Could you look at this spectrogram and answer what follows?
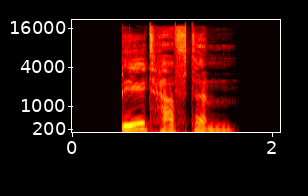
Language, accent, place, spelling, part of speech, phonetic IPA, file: German, Germany, Berlin, bildhaftem, adjective, [ˈbɪlthaftəm], De-bildhaftem.ogg
- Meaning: strong dative masculine/neuter singular of bildhaft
